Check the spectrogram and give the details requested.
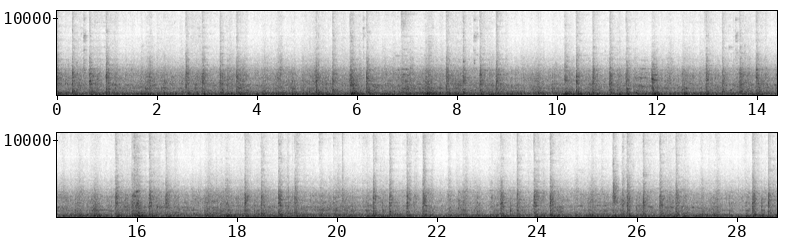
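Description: Steel coal hopper wagons of a long freight train rolling slowly past at close range: a steady rumble with many sharp wheel clicks over the track.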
